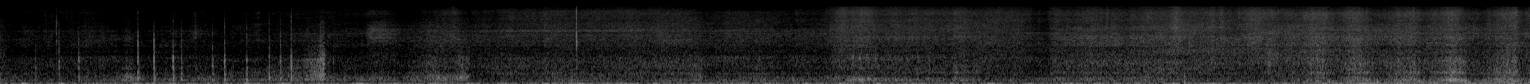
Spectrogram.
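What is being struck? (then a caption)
Corrugated cardboard box. Long yellow-tipped acrylic nails tap and scratch the top of a flat, closed, medium-size hollow corrugated cardboard box lying on blue fabric. Light, crisp taps over a soft hiss in the first few seconds give way to steady, bright, papery scratching that grows louder and denser from about 8 seconds on, with a faint low hollow thrum underneath.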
